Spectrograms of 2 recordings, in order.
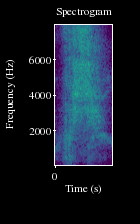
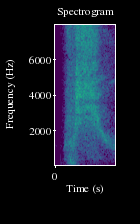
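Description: Both takes have the same delivery.

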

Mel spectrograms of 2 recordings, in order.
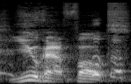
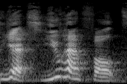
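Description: First: Slow teasing imitation of her; mock her pointed tone, slowly; imitating. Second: Slow, pointed agreement. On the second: Real, not acted. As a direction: lean on it, teasing. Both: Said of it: "look how she said that".

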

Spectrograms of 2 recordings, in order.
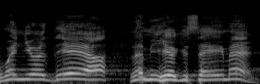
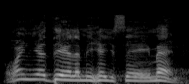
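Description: First: Louder call for amen. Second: Said in the usual way. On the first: Real, not acted. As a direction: press them harder for an amen. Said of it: "That sounds like three quarter". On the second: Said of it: "That sounds like three people".

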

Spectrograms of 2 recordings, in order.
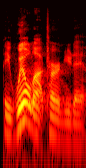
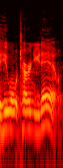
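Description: First: "will" lifted and leaned on firmly; stress on will. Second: Said in the usual way. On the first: Real, not acted.

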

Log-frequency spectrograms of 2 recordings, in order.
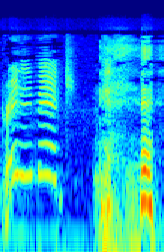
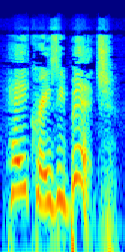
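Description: First: Very high, very slow doll voice; pull string toy. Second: High, slow pull-string doll; talking doll voice. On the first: Pretend. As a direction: drag it out like a toy. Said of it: "pull that string". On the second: Retold or imitated. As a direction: say it like a talking toy. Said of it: "it says".

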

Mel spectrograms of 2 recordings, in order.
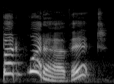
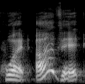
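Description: First: High, rising question; puzzled challenge. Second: Loud, falling retort; incredulous echo. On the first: Acted. Wife questioning why the date matters, dismissive. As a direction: ask it high, as if it hardly matters. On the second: A narrator's reading. Husband repeating wife's question at the radio, incredulous. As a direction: throw the question back emphatically. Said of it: "he repeated".

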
